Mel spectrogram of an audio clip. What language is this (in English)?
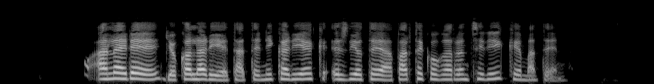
Basque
